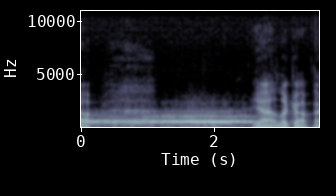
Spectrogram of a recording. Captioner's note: alarm blaring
